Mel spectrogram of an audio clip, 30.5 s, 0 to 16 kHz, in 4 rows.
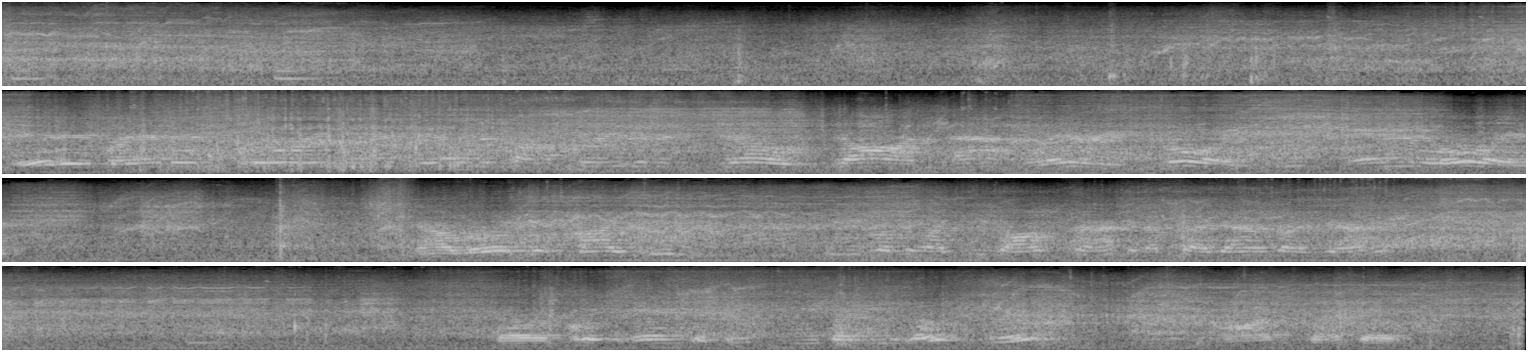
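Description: Electric 1/8-scale RC buggy motors whining as the cars race, the pitch rising and falling again and again as they accelerate and brake, over a steady bed of track noise.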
